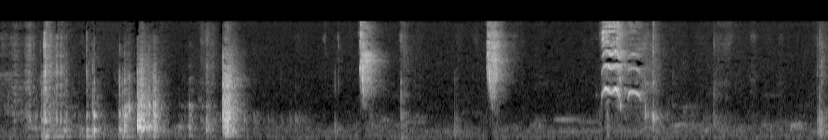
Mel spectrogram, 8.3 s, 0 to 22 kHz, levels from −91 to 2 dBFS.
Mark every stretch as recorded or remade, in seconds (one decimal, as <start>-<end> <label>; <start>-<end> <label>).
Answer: 0.0-8.3 recorded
